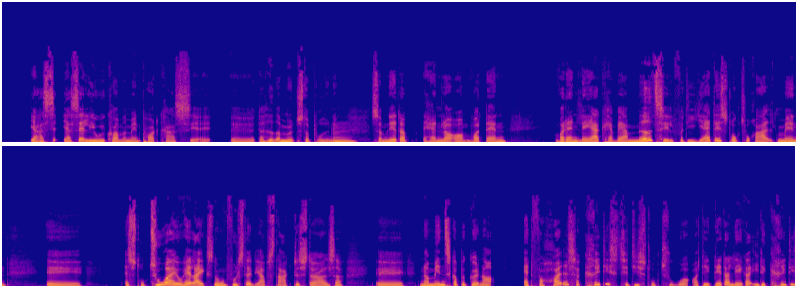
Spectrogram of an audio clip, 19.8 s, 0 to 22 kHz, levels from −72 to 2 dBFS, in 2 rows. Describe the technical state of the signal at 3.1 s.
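DAB burbling at 3.12 s, just before "der hedder": bit errors slipped past error correction into the MP2 data, so wrong samples put short blips of noise into single sub-bands and wrong scale factors make sub-bands jump in level for an instant. It is a brief burst of burbling, consistent with a small fraction of corrupted bits.

Beneath it, the speech carries plainly audible MP2 compression. The sound is dull, with a granular, gurgling edge where sparse bits leave upper sub-bands switched off or flickering and the rest coarsely quantised. This likely reflects encoding at around 80 kbps.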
